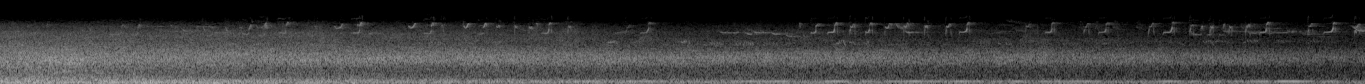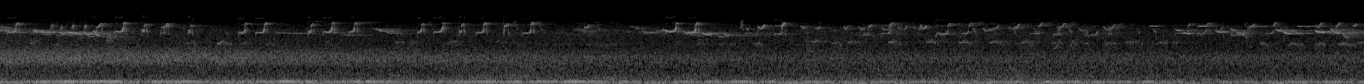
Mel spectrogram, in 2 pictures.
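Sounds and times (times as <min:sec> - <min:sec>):
birds at a rest area in Australia: 0:00.0 - 0:27.2
traffic passing a rest area in Australia: 0:00.0 - 0:27.2
wind in trees in Australia: 0:00.0 - 0:27.2.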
